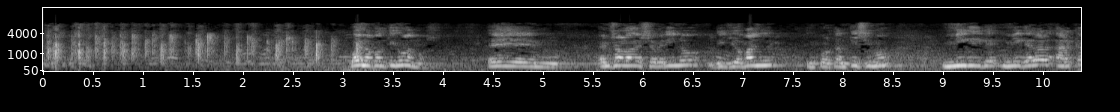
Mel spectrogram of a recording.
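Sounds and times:
audience rhythmic clapping for guests from Majalrayo: 0.0s - 3.1s
speech: 3.1s - 10.3s.

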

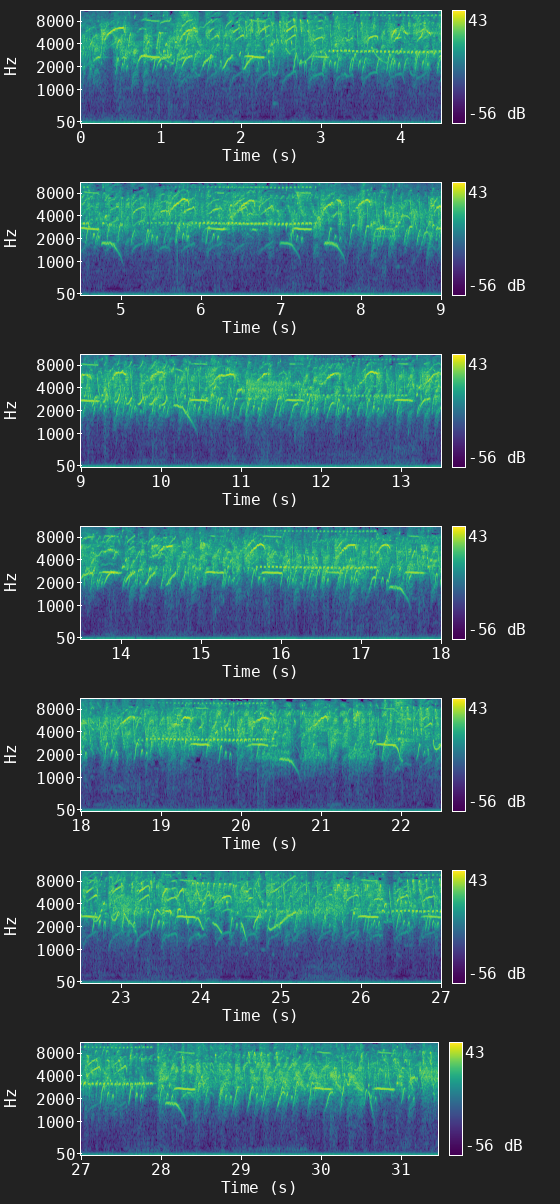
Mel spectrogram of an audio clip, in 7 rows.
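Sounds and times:
many lovebirds squeaking and screeching: 0.0s - 31.4s.

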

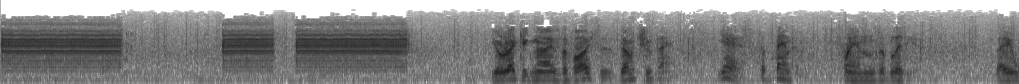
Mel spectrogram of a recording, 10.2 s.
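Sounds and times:
harsh electric front-door buzzer: 0.0s - 1.3s, 2.2s - 4.1s
speech: 4.9s - 9.3s, 10.0s - 10.1s.

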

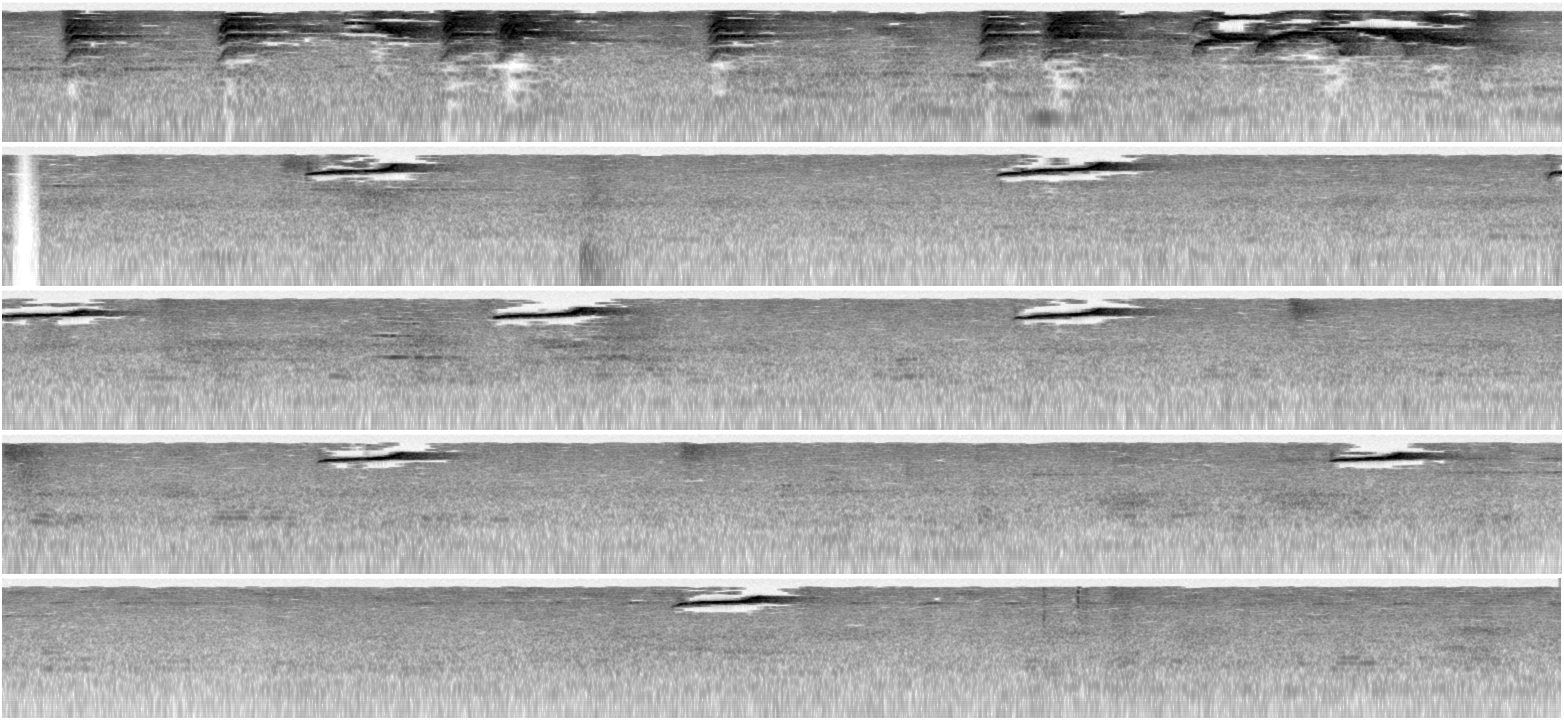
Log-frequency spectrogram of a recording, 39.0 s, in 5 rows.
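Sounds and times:
Oriental magpie-robin song: 0.3s - 7.6s, 9.3s - 10.2s, 12.8s - 13.6s, 15.5s - 16.3s, 18.0s - 18.8s, 20.6s - 21.4s, 25.0s - 25.7s, 30.0s - 31.4s, 34.5s - 36.2s.

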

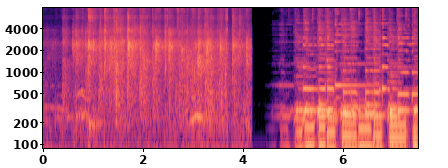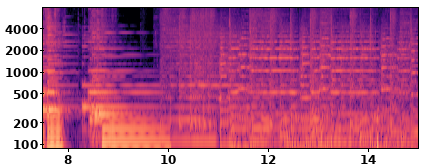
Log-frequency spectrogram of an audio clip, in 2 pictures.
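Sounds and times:
fourth-grade class of children applauding as a farewell: 0.0s - 4.2s
music: 4.5s - 14.9s.

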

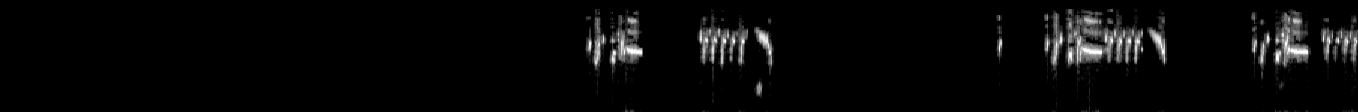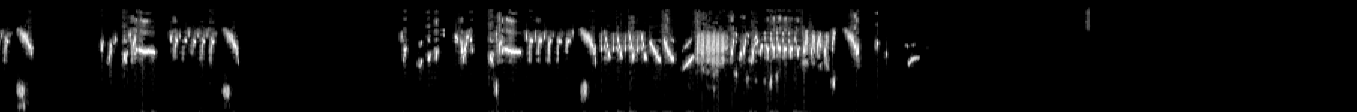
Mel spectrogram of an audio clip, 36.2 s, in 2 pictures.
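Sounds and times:
European goldfinch twittering song: 7.8s - 8.6s, 9.3s - 10.3s, 14.0s - 15.6s, 16.7s - 18.6s, 19.4s - 21.4s, 23.4s - 30.5s.

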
